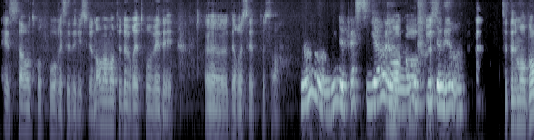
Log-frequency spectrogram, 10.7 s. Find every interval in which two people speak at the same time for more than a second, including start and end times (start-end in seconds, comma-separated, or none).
7.7-9.0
